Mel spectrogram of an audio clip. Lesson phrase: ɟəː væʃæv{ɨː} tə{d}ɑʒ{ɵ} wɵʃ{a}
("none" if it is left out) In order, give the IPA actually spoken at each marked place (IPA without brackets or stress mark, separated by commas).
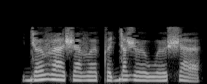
əː, ɟ, ɵː, æ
